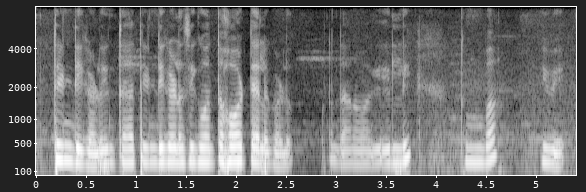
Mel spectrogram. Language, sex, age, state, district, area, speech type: Kannada, female, 45-60, Karnataka, Dakshina Kannada, rural, spontaneous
